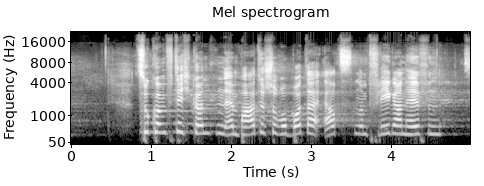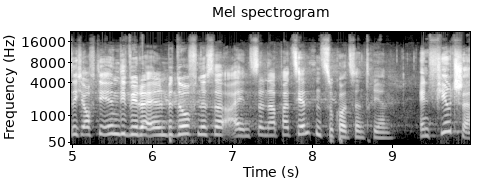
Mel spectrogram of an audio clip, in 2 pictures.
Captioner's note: speaking in German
